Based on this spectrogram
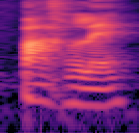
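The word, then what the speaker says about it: parlaient: É a mesma pronúncia das três primeiras aqui. Je parlais, tu parlais, il parlait. Só a escrita que é diferente, que tem esse final aqui, A-I-E-N-T. Então o AI ali, né, que a gente tem como meio que igual aqui para todos, a gente adiciona esse E-N-T. Mas a pronúncia é parlé igual.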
